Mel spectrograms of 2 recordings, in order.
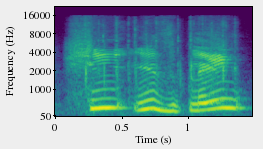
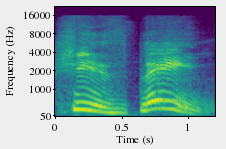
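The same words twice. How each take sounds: First: The words 'she is' are said separately. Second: The words 'she is' are joined as 'she's'. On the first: The speaker calls it wrong. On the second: The speaker calls it right.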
